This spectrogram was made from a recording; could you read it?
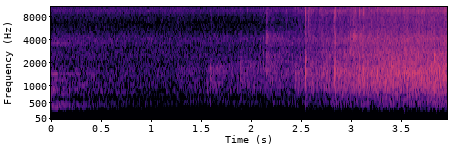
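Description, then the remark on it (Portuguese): A crowd of people starts clapping, faint and scattered at first, then swelling into dense, steady applause, with no one speaking over it. “Olha aqui, se nós aplaudimos, nós contribuímos com a unidade.”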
